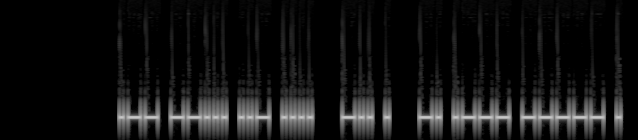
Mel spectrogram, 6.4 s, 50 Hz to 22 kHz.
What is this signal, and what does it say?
Morse code, heard as a keyed tone, about 28 wpm, 700 Hz. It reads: W7UH DE NJ0E
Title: USA Callsign DE Callsign - 4 Characters - 28wpm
